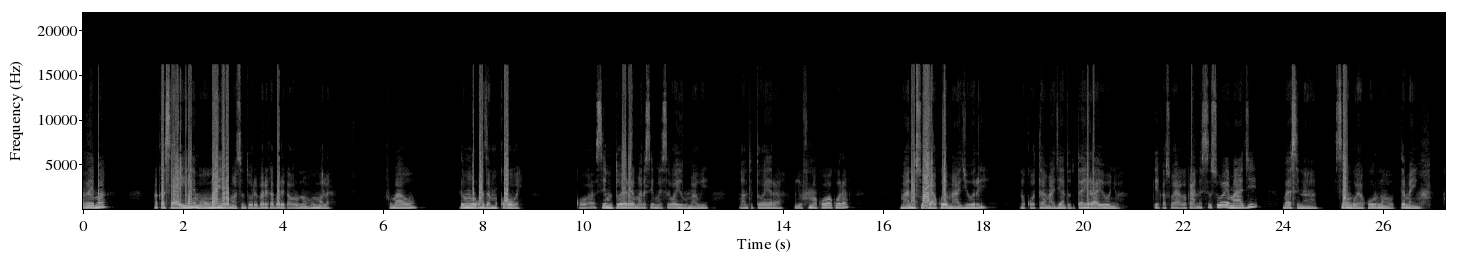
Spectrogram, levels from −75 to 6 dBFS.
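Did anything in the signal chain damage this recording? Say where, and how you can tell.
Yes. There's integer overflow throughout this speech clip, and it sits in the fixed-point gain or sample-format conversion stage. The tell is the loudest peaks: instead of flattening like clipping, they crack, because the signal was pushed about 6 dB past the integer limit and those samples wrapped around to the opposite sign rather than being held at the ceiling. Only a small fraction of samples, well under one percent, went over, so the damage lands on the peaks.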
